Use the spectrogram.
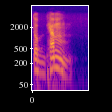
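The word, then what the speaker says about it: Tubhyam (तुभ्यम्): With the M consonant at the end. Tubhyam. And this is not Anuswara. Remember? Ma sound is not Anuswara. This is a half ma.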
